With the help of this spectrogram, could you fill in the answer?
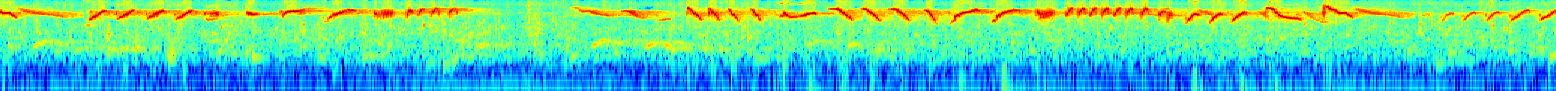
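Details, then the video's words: Oriental white-eye song used as a training recording, said to make rival white-eyes answer at once: long runs of rapid, high, twittering chirps in fast rolling trills, with one brief pause near the middle. "Sekali Lawan denger,Pasti Burung Pleci lain Auto nyaut"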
